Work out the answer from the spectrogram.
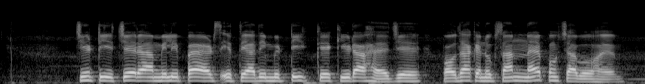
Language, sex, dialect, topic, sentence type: Magahi, female, Southern, agriculture, statement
